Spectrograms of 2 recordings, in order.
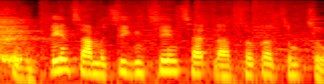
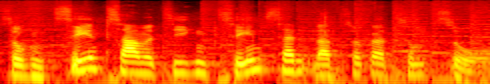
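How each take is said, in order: First: The sentence is spoken at a normal pace. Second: The sentence is spoken slowly and deliberately. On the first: "I'll say it normally" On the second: "I'll say it slowly for once"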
